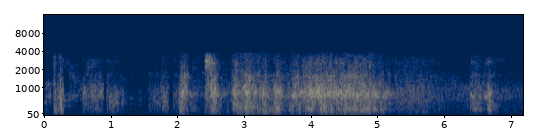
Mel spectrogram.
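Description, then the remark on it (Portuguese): Heavy truck engines rumble and rev as the trucks maneuver inside a cement factory where cement is being loaded, with a sustained louder stretch mid-way and scattered clunks and knocks around it, no talking. “Peraí, que eu tô, é porque eu tô dentro da fábrica tirando uma carga de cimento aqui e tem uns caminhões querendo passar na minha frente.”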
